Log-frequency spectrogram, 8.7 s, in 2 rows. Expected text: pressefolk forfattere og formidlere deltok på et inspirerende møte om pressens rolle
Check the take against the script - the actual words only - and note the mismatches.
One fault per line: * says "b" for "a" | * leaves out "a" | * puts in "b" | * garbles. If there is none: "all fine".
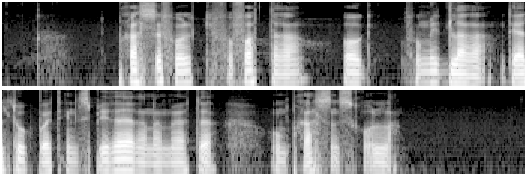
all fine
